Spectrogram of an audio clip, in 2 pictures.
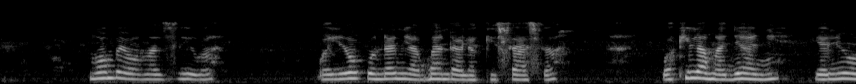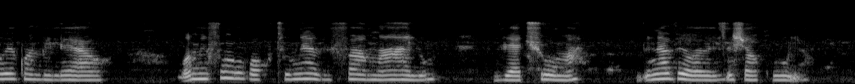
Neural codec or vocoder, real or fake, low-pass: vocoder, 22.05 kHz, 80 mel bands, HiFi-GAN; fake; 7.2 kHz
